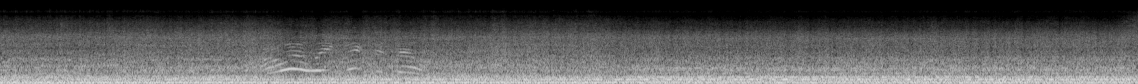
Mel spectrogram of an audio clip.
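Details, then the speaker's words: 465 cubic-inch V8 race engine, first start after three years and after getting improved fuel pressure: a deep, steady rumble with even firing and no stumbles or rattles, settling after being revved; normal running. "now it runs that thing right there you can tell how you would do it when you wrap on it and it and it's settled down time it just sounds like whoa like it big it took all the air out of the room"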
